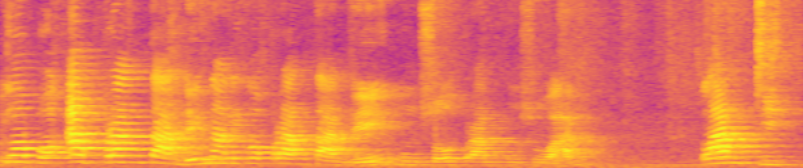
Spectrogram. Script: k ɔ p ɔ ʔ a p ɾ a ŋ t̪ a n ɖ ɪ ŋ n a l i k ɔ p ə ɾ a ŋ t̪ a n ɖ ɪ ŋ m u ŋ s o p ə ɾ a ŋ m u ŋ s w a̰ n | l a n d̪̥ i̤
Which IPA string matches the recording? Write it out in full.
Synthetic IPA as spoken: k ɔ p ɔ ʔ a p ɾ a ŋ t̪ a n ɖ ɪ ŋ n a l i k ɔ p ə ɾ a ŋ t̪ a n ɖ ɪ ŋ m u ŋ s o p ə ɾ a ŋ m u ŋ s u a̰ n | l a n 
